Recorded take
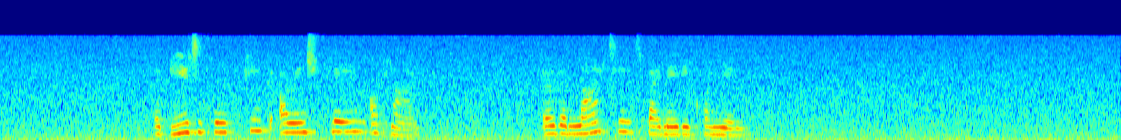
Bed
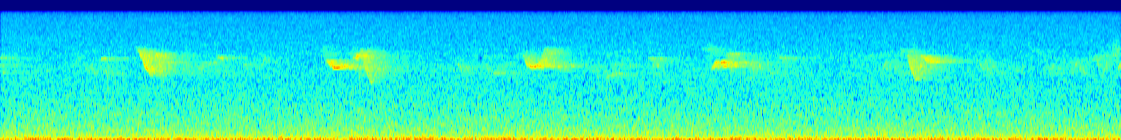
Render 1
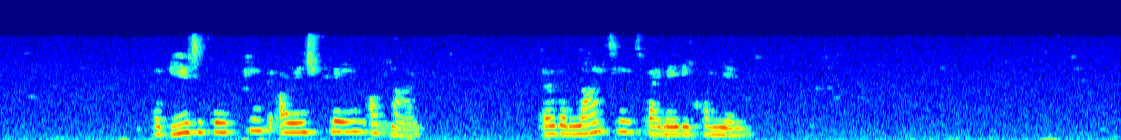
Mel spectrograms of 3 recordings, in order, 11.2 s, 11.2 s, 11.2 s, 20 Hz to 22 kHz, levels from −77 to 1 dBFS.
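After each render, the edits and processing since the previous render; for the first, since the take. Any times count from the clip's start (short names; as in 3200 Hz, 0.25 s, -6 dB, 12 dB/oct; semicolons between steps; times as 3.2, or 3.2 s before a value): noise print and reduce 15 dB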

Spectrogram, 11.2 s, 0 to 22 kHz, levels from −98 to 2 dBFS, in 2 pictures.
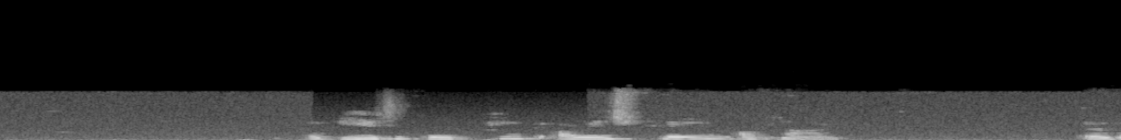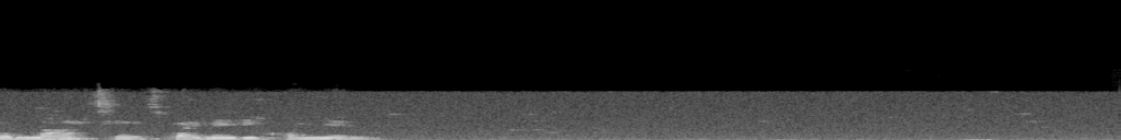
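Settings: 1.57–2.95 air absorption 230 m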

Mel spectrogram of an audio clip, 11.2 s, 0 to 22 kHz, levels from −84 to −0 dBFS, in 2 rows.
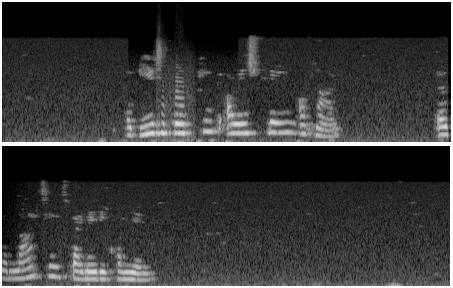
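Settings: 1.92–2.41 sample leveller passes 2; 3.08–3.74 bell 860 Hz -4.5 dB 1.4 oct; 5.57–6.38 fade in, from -17 dB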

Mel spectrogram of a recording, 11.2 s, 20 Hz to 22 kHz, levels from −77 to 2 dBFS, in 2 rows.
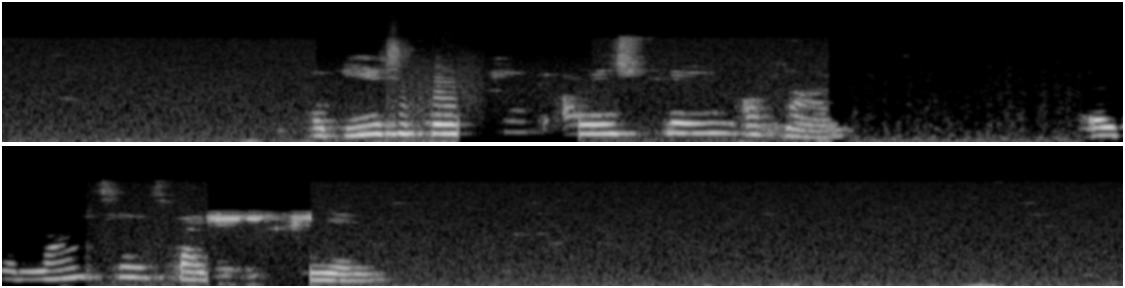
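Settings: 2.28–2.89 HPF 1300 Hz; 4.13–6.03 spectral contrast raised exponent 2.2; 6.63–7.15 inverted band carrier 3000 Hz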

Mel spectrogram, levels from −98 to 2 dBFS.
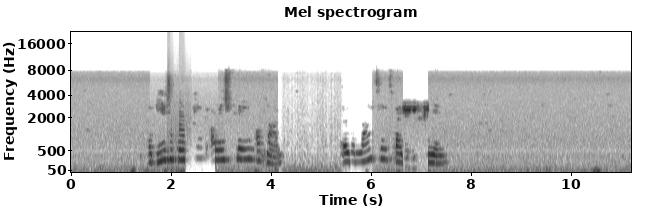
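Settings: thirty-one-band EQ 160 Hz -7 dB, 250 Hz -6 dB, 500 Hz -10 dB, 6300 Hz +9 dB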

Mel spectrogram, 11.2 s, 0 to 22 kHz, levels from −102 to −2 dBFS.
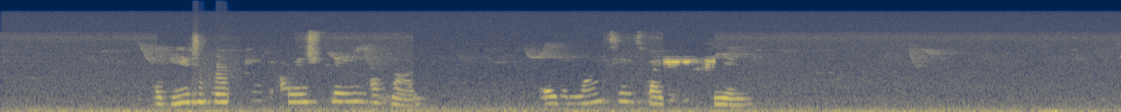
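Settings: add bed -20 dB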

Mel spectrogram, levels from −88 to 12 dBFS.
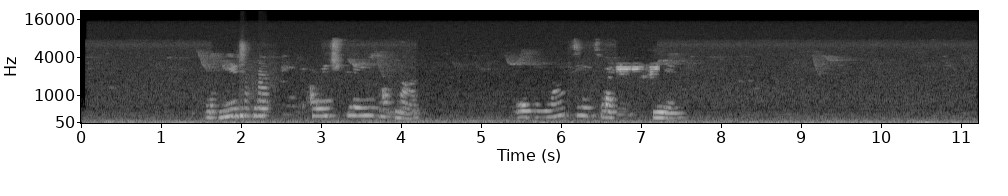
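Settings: doubler 25 ms -7 dB; bands offset in time lows, highs 50 ms, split 450 Hz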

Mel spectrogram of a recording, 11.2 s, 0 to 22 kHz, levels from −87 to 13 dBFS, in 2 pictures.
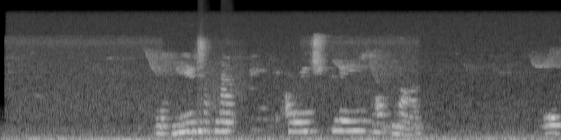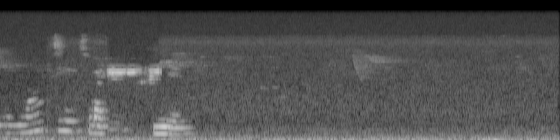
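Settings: gain +9 dB; limiter -1 dBFS, peak gain reduction 1.5 dB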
